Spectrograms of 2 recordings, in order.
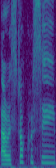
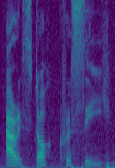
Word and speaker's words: aristocracy: it broken very good then we have the aristocracy but they are aristocratic aristocratic right I was still pratik that's it yeah good although we do say as I said aristocracy so it can be a little bit you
